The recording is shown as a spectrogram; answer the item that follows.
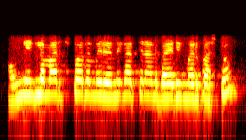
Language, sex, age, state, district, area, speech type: Telugu, male, 18-30, Telangana, Adilabad, urban, conversation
